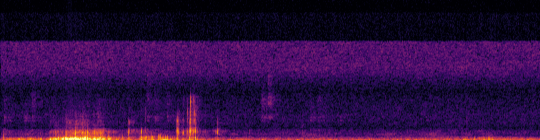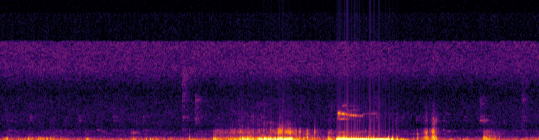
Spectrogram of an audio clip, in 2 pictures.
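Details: Stomach growling (borborygmi): low, gurgling rumbles rising and fading in a few bursts against a quiet background.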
